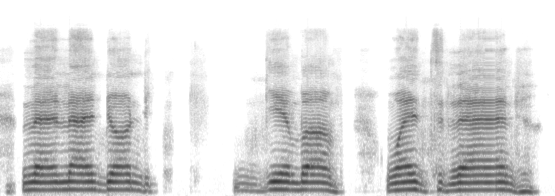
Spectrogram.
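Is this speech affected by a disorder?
Yes: traumatic brain injury; caused by accident.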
